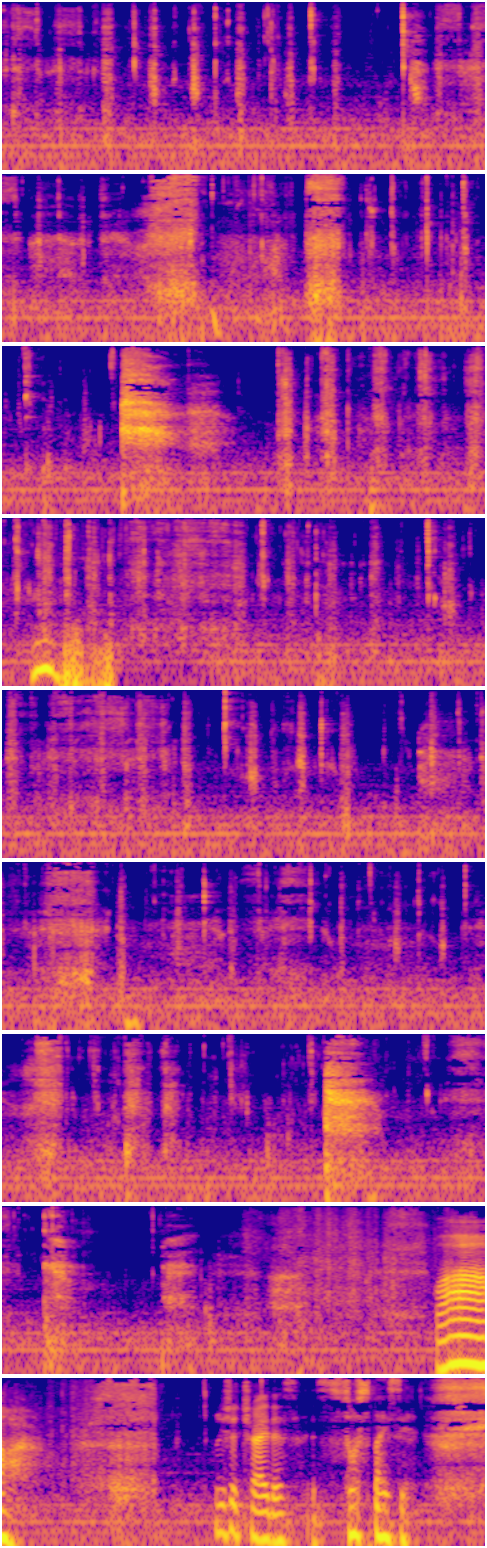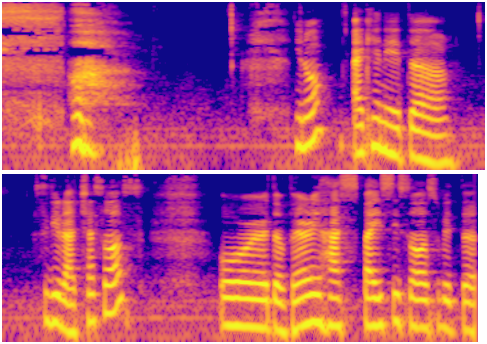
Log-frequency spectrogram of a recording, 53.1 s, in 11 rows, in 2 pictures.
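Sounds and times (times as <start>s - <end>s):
chewing noodles: 0.0s - 10.9s, 12.0s - 38.2s.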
